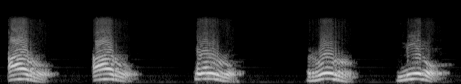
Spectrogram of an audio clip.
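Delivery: "आरो, ओरो, रुर" with a full, thick r; heavy ra. Shown as a demonstration. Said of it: "मोटा पढ़ेंगे, इस तरह".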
